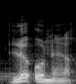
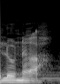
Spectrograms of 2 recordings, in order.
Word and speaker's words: l'honneur: aspirer un h muet exemple j'ai l'honneur au départ j'ai le honneur mais on dit j'ai l'honneur parce que en ce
